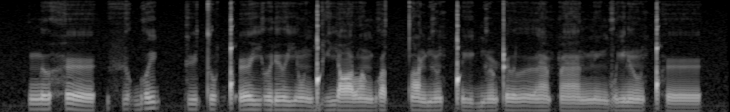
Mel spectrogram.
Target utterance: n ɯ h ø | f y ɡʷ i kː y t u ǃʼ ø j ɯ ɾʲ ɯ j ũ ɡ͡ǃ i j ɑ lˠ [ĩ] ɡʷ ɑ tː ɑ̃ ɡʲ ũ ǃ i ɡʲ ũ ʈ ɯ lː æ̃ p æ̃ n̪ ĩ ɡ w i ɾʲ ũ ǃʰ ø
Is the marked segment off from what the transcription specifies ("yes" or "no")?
no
